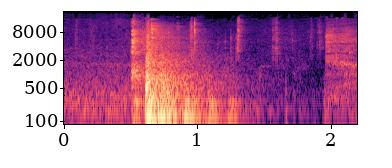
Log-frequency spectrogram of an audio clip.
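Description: Heavy old wooden doors of a meeting house swing open with a dull thud and a creaky, scraping rush, followed by quieter shuffling and a faint knock, close by with no talking.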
